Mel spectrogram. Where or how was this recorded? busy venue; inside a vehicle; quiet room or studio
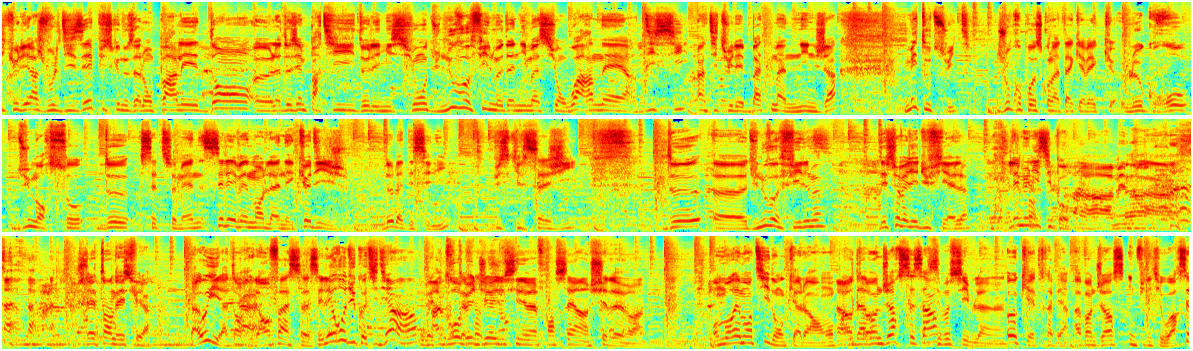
busy venue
